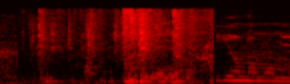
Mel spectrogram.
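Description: Brief rustling noise, then near the end an Amazon parrot gives a low, voice-like call held on one pitch.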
